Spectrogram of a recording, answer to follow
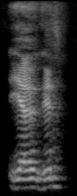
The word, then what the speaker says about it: Eogan: Yeah, Eogan is how you pronounce that.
